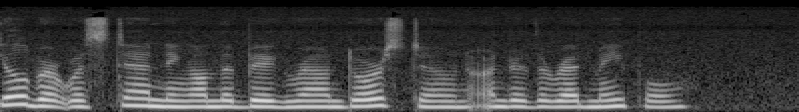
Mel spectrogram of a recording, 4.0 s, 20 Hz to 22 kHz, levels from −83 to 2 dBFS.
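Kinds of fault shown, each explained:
No technical faults are present in the signal path, and the recording room's own background sits about 34 dB below the speech.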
